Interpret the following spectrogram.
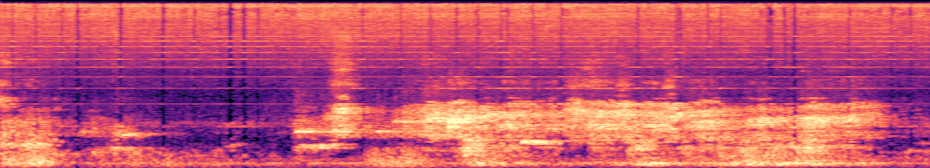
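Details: Grade-two French Bulldogs with brachycephalic obstructive airway syndrome breathe noisily, with rough, rasping snorts and wheezes from an obstructed airway, shown as examples for respiratory function grading.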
